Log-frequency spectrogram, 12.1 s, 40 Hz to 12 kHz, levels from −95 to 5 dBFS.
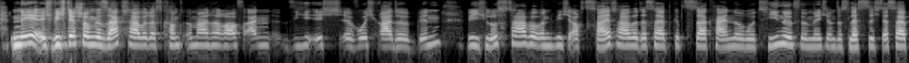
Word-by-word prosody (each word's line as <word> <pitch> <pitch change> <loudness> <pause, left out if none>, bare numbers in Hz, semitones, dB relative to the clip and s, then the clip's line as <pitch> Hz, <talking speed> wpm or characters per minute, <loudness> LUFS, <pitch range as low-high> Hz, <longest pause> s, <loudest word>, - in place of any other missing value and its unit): Ne, 225 +5 +8
ich 195 -2 +4
wie 210 - +8
ich 215 0 +2
dir 230 -1 +9
schon 225 -2 +4
gesagt 205 +4 +4
habe, 200 -1 +3
das 195 0 -5
kommt 205 0 -6
immer 205 +1 -4
darauf 200 -1 -2
an, 200 +3 -6 0.3
wie 190 +2 -15
ich 195 +1 -11
äh, 180 -2 -10
wo 195 +2 -5
ich 195 - -11
gerade 180 -1 -2
bin, 200 - -10 0.3
wie 200 +1 -5
ich 195 - -14
Lust 205 +6 -6
habe 225 -2 +1
und 195 0 -7
wie 205 - -8
ich 200 - -9
auch 180 - -5
Zeit 195 +5 -1
habe. 200 -1 0
Deshalb 190 0 -4
gibt's 200 0 -13
da 185 -1 +1
keine 180 0 -3
Routine 200 +5 -4
für 190 -3 -9
mich 180 +1 -8
und 175 0 -11
das 175 -1 -12
lässt 170 -1 -2
sich 185 -1 -7
deshalb 185 +1 0
195 Hz, 210 wpm, -22 LUFS, 185-205 Hz, 0.3 s, dir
